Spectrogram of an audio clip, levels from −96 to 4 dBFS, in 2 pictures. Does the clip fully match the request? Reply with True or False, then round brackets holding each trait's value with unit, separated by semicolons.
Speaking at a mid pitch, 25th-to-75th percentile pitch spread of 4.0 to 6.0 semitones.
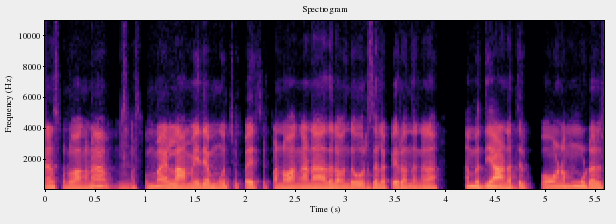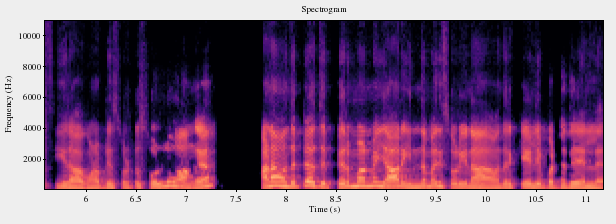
True (175 Hz; 4.4 semitones)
